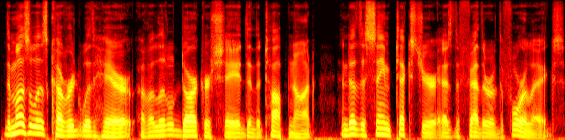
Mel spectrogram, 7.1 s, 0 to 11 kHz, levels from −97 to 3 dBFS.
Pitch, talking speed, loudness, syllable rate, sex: 105 Hz, 220 wpm, -18 LUFS, 5.4 syllables/s, male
